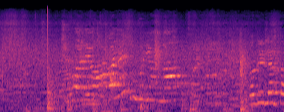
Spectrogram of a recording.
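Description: Children's voices calling and chattering in high, rising and falling tones, over the steady hubbub of a busy street, with a sharp click just under a second in.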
